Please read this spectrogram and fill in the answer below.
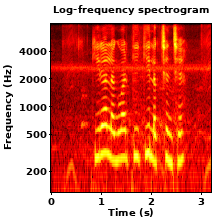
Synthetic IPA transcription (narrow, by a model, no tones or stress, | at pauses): kiɾaləɡʋaɾkikiləkt͡ʃʰənt͡ʃʰe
